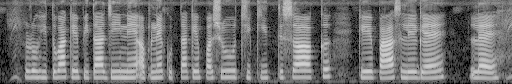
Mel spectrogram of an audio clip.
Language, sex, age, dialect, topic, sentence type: Magahi, female, 18-24, Western, agriculture, statement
